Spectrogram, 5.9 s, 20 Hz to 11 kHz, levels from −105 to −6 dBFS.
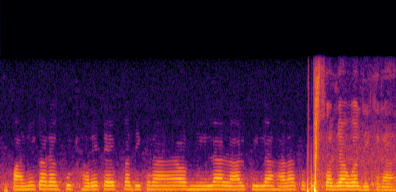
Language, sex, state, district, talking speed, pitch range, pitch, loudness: Hindi, female, Uttar Pradesh, Budaun, 210 wpm, 195-205 Hz, 200 Hz, -23 LUFS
